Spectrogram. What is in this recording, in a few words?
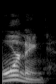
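"morning", English; pronunciation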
